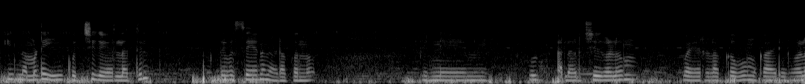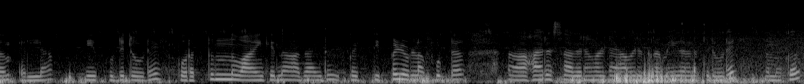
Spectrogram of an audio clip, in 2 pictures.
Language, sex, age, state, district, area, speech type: Malayalam, female, 30-45, Kerala, Kollam, rural, spontaneous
